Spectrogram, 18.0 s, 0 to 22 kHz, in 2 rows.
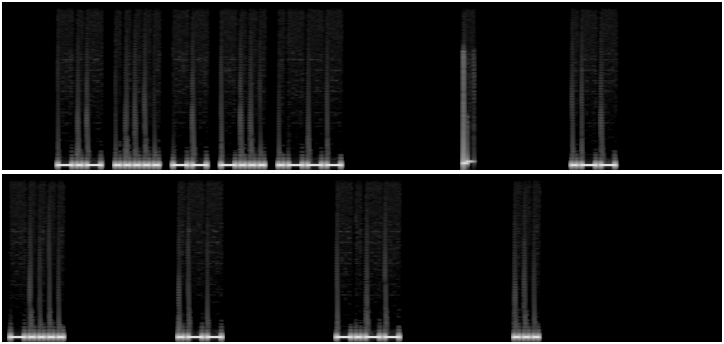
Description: Morse code, heard as a keyed tone, about 20 wpm, spaced as for 9 wpm, 700 Hz. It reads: K5MBJ W6WYS
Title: USA Call Signs - 5 Characters - 8x Character Spacing - 20wpm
